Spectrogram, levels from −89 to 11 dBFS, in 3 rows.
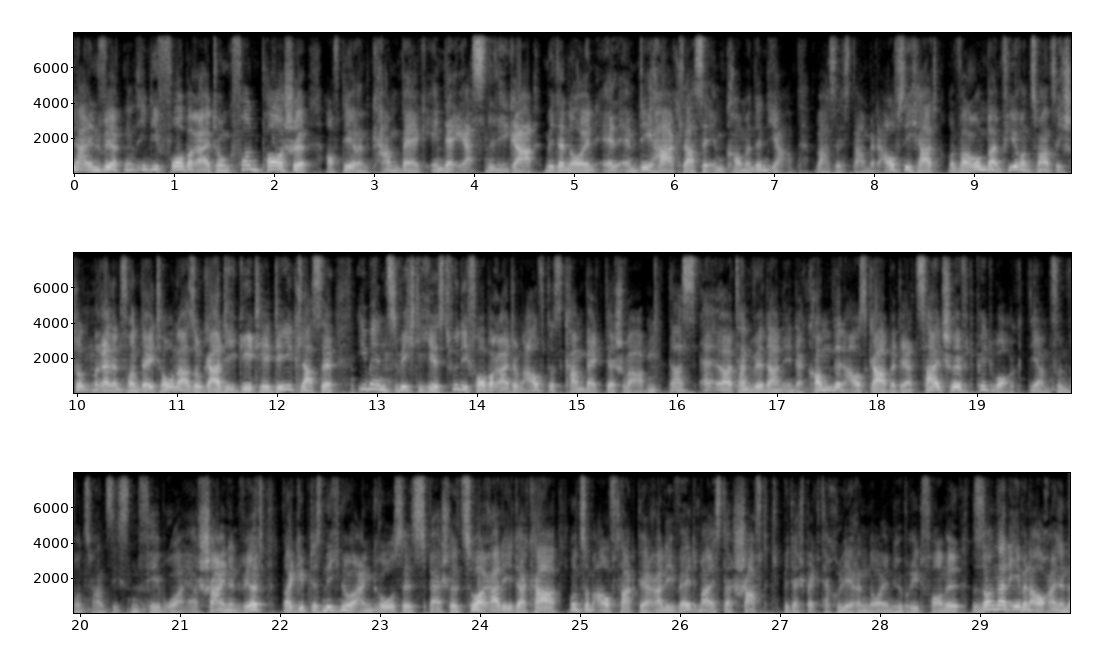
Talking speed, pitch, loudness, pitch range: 180 wpm, 135 Hz, -18 LUFS, 115-170 Hz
